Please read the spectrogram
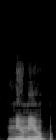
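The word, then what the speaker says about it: Mjölnir: The MCU pronunciation for Mjolnir, which is how I'm pronouncing it, is Mjolnir. Okay. Although, if you're Darcy Lewis, she pronounces it a little different. She'll pronounce it as Mew-Mew or Mew-Ma, is the other option they put here.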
